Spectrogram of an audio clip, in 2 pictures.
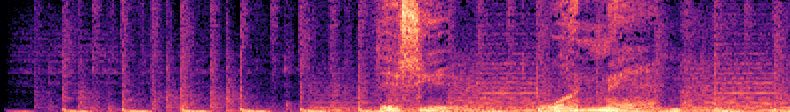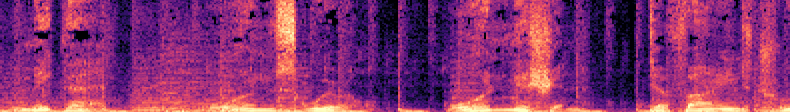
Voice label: animation audio

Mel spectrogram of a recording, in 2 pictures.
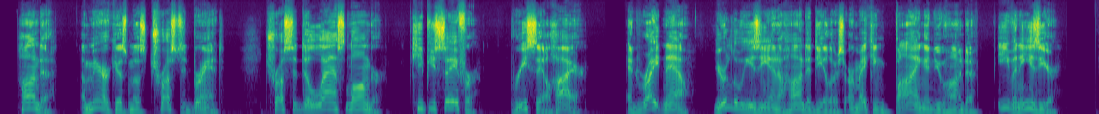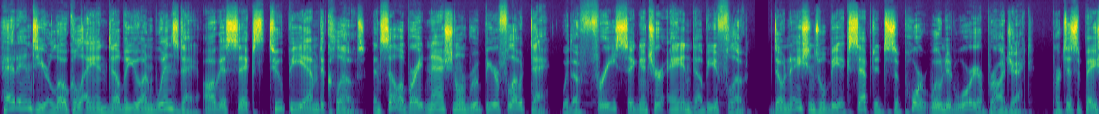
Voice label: Radio Commercial

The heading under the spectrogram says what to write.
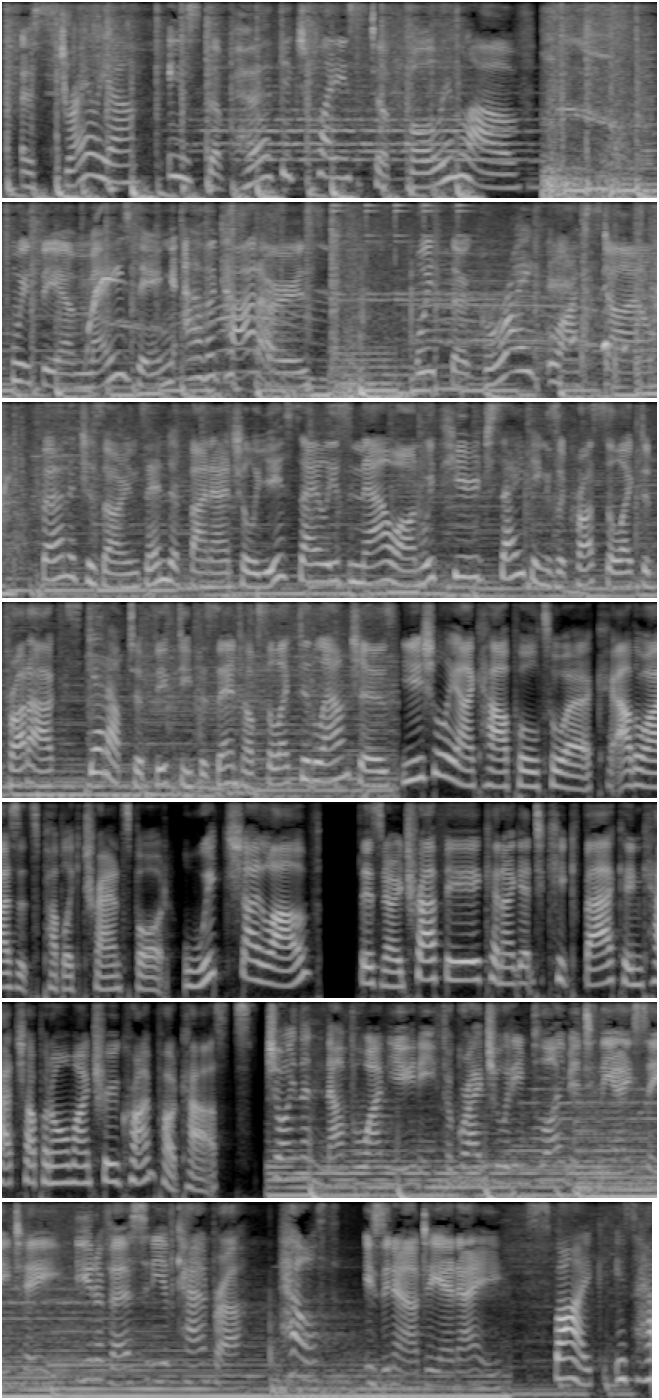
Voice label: Commercial, AU

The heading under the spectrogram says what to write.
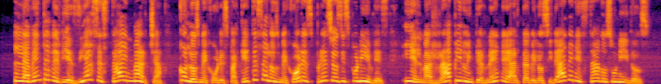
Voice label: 10 day sale Spanish female

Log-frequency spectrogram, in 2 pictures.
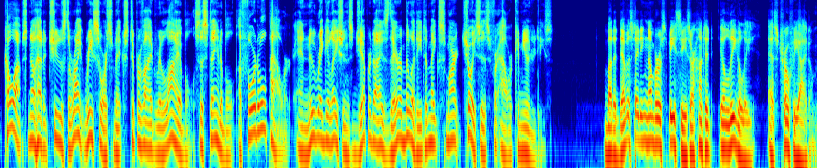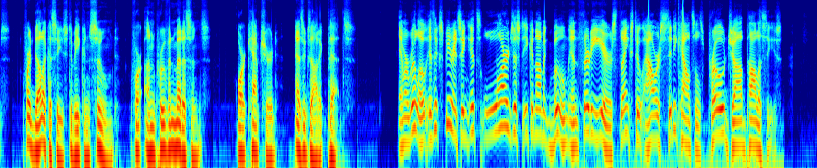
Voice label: COMMERCIAL

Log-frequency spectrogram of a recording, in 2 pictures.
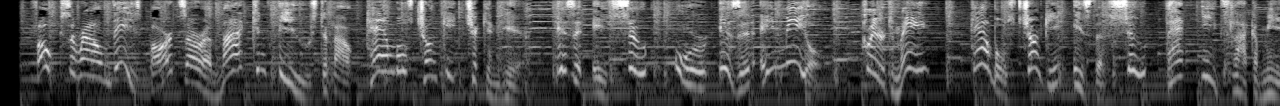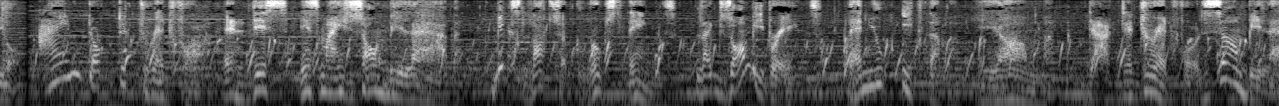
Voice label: Character Commercial

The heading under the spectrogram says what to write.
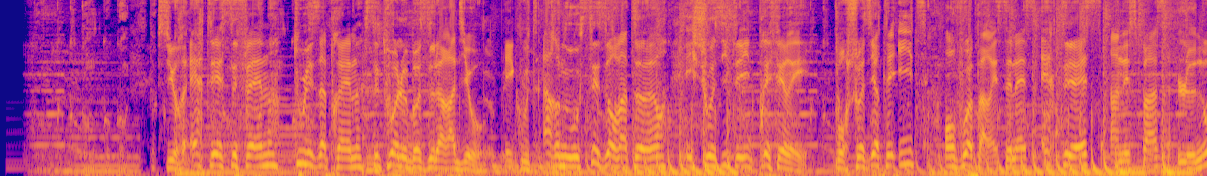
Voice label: Radio Imaging

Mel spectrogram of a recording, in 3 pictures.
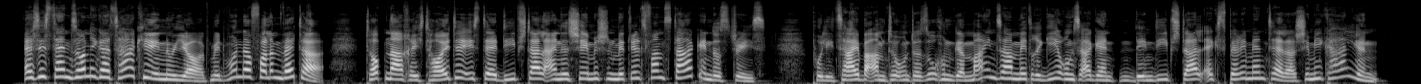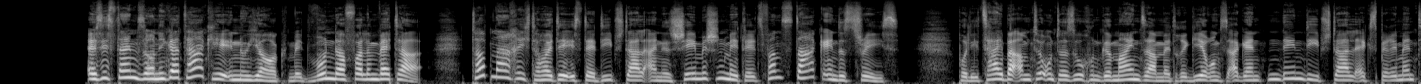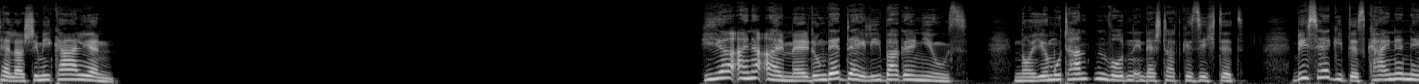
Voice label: reporter; X men

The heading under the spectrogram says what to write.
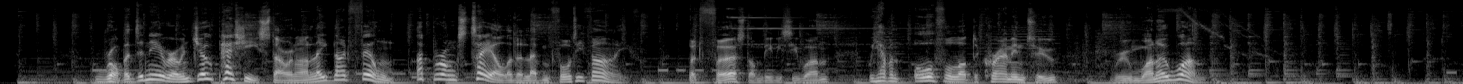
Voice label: Programme Link

